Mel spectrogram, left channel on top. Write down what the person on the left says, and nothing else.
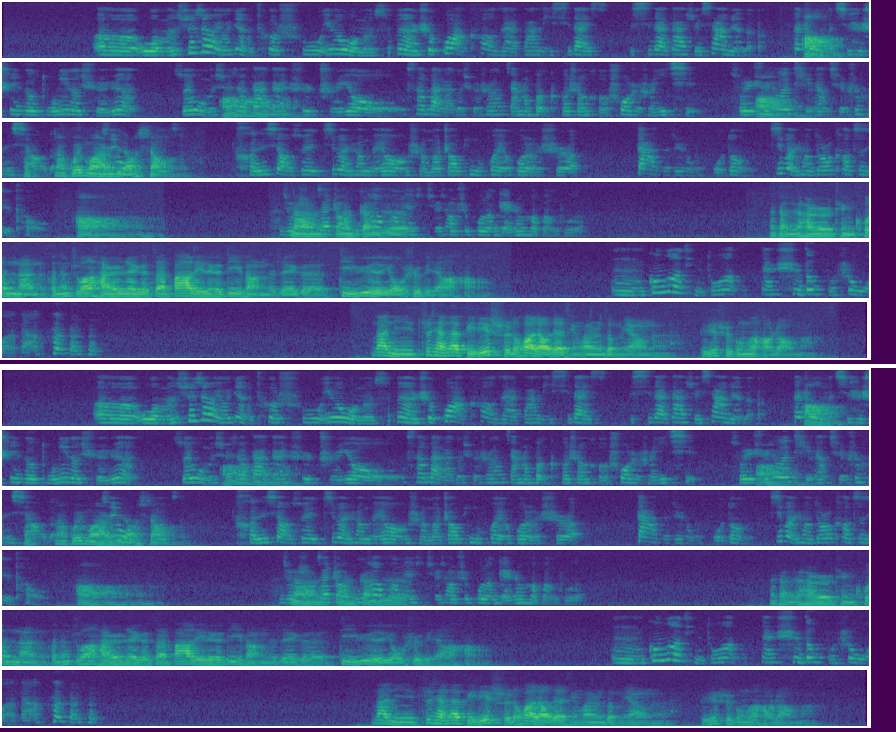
啊，
哦，
哦，那那规模还是比较小的。
哦，
那那感觉
那感觉还是挺困难的，可能主要还是这个在巴黎这个地方的这个地域的优势比较好。
那你之前在比利时的话，了解情况是怎么样的？比利时工作好找吗？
